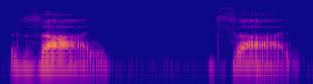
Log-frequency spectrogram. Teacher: ذال ادا کرتے ہوئے آپ کی زبان کی نوک اوپر والے دو دانتوں کے درمیان آتی ہے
